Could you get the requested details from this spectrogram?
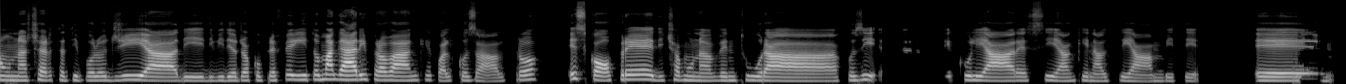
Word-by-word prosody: una 195 -2 0
certa 195 0 -4
tipologia 185 -1 +2
di 170 -1 -4
di 175 - -10
videogioco 180 +1 -4
preferito, 215 +3 -2
magari, 225 -1 +7
prova 200 -2 +2
anche 200 +2 0
qualcos'altro 185 +4 -5 0.2
e 255 - -2
scopre, 220 0 +2
diciamo, 195 +1 -6
un'avventura 175 -3 +1
così, 195 +4 -5
uhm, - - -3 0.7
peculiare 180 - +1
sia 185 -1 -5
anche 175 +3 -7
in 175 - -7
altri 165 +2 -7
ambiti, 155 +2 -7 0.5
ehm 175 -1 0
185 Hz, 105 wpm, -22 LUFS, 175-200 Hz, 0.7 s, magari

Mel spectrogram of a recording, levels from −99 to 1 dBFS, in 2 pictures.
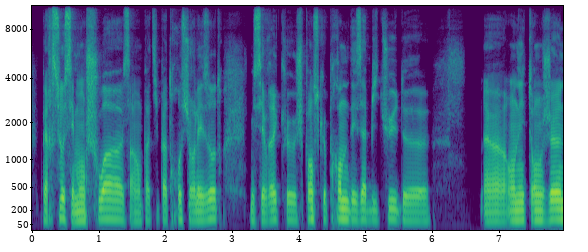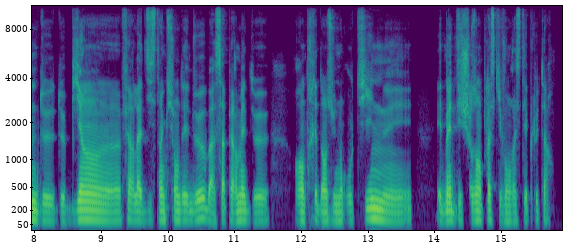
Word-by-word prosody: perso, 115 -1 +2
c'est 90 - +3
mon 95 +2 +4
choix, 110 -1 +3
ça 80 -1 -5
en 90 0 -4
pâti - - -9
pas - - -2
trop - - -4
sur 95 -1 -1
les 95 +2 +1
autres. 115 0 +2 0.4
Mais - - -5
c'est 95 - +1
vrai 100 +3 +1
que 100 -1 -3
je - - -4
pense 110 -1 +2
que - - -4
prendre 110 -1 +3
des 105 0 -1
habitudes, 100 +1 -3
heu 95 -1 -1 0.8
heu, - - +1 0.3
en 100 0 +3
étant 100 0 +3
jeune, 105 +2 +6
de 90 -2 -5
de 90 - -6
bien, 105 +3 +2 0.5
heu, - - -8
faire 100 -3 -3
la 95 -1 +2
distinction 95 +1 -3
des 95 0 -2
2, 105 +4 0
bah, 90 -6 -2
ça 95 - -2
permet 95 +1 0
de 90 -1 -6 0.4
rentrer 95 -1 -2
dans 90 -1 0
une 90 +1 -4
routine 105 +4 +1
et 90 -1 -4 0.4
et - - -3
de 90 - -9
mettre 95 -2 +3
des 95 - -5
choses 100 +1 -1
en 95 - +3
place 100 -1 -3
qui - - -11
vont 90 0 -4
rester 90 -1 -7
plus - - -13
tard. - - -11
95 Hz, 215 wpm, -25 LUFS, 90-105 Hz, 0.8 s, jeune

